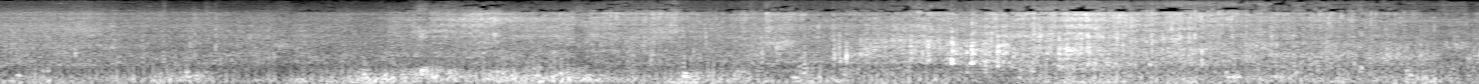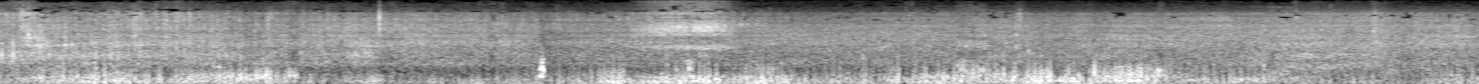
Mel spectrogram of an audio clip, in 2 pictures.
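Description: Wind buffeting an outdoor handheld microphone: a low rumble that swells and eases in gusts.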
